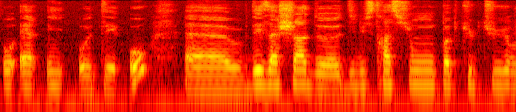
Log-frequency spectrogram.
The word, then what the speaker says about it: Orioto: que vous retrouvez sur Orioto, @Orioto sur tous les réseaux des internets, et ça tombe très bien parce que ça s'écrit comme ça se prononce, Orioto.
